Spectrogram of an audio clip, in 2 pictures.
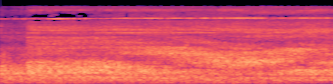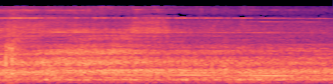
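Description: Small turbine engine of a radio-controlled model jet running, a steady rush with a whine that dips and then rises in pitch. A brief click comes about three and a half seconds in.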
